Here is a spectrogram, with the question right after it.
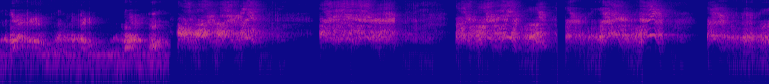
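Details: Indoor nail trimming of Puri, a small three-year-old female Shiba Inu living in Fukuoka. She snarls and growls in about six rough, raspy bursts separated by short silences, some rising to a whining edge.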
